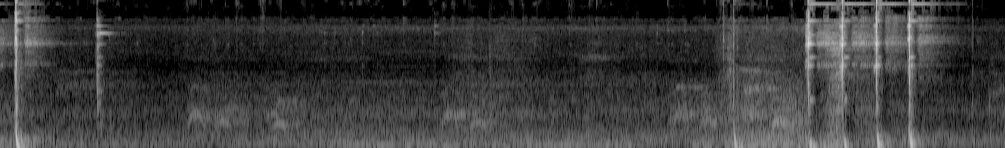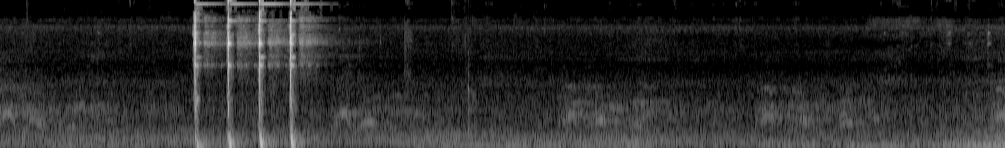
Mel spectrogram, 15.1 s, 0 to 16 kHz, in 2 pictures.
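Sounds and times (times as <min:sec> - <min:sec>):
hammer driving nails: 0:00.0 - 0:00.8, 0:06.0 - 0:07.1, 0:09.0 - 0:10.0.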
